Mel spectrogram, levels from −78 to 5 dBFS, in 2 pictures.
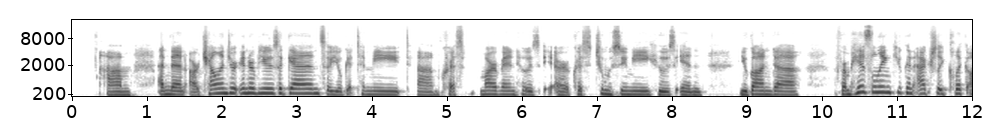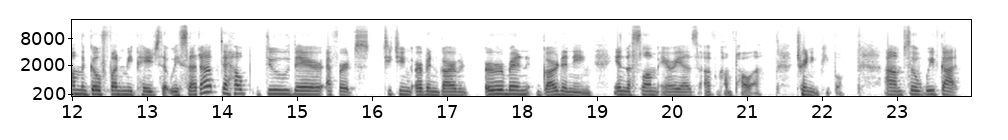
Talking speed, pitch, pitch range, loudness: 150 wpm, 180 Hz, 165-210 Hz, -25 LUFS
